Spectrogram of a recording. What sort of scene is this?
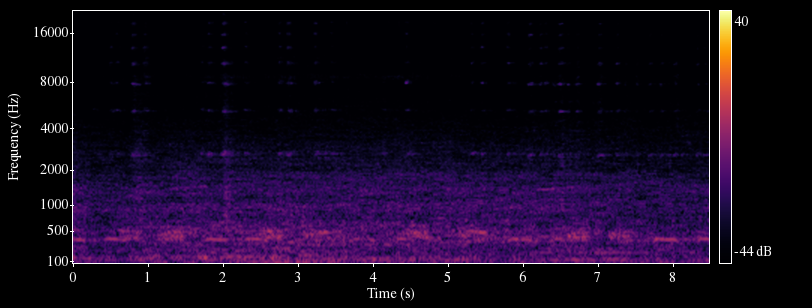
residential area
